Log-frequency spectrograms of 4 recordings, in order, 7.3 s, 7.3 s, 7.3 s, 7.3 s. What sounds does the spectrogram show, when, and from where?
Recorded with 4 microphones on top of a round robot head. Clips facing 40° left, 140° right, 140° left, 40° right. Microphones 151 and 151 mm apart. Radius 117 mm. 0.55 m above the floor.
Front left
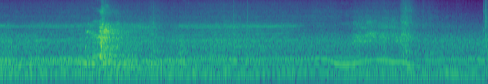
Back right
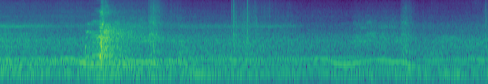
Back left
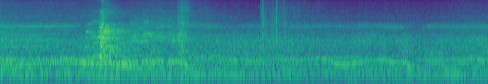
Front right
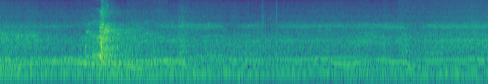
1.3 s a sneeze: 80° right, 1.2 m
